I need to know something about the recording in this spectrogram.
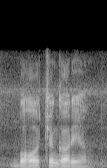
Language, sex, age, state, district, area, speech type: Punjabi, male, 30-45, Punjab, Mohali, urban, spontaneous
